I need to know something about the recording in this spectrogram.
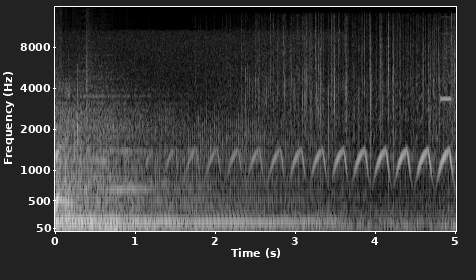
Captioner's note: fire alarm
